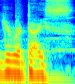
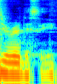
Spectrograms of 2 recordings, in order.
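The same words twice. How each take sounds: First: The final syllable does not rhyme with 'see'. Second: The final syllable rhymes with the word 'see'. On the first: The speaker calls it wrong. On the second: The speaker calls it right. "rhymes with C. ... so it is Eurydice"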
